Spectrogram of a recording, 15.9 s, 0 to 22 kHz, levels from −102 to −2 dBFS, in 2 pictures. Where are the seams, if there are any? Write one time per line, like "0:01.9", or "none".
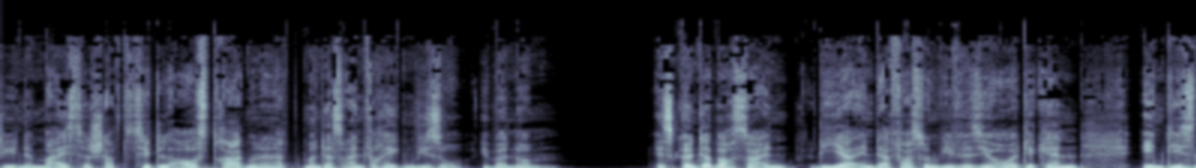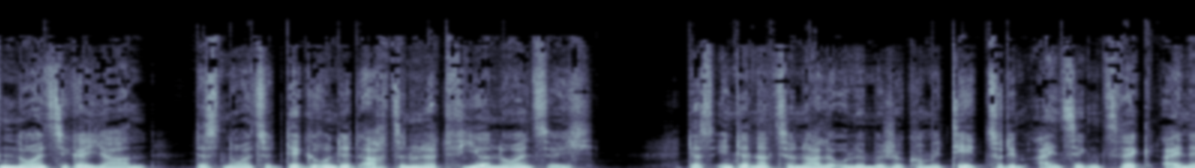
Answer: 0:05.3
0:09.8

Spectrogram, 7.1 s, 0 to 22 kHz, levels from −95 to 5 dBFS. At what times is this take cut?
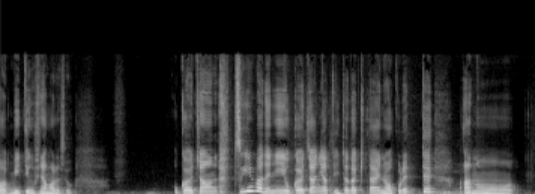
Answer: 0:05.2

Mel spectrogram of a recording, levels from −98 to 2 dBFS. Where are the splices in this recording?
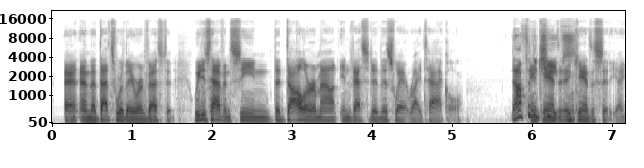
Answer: none

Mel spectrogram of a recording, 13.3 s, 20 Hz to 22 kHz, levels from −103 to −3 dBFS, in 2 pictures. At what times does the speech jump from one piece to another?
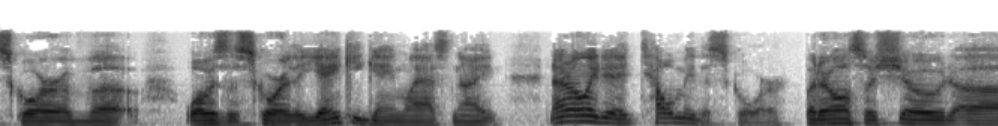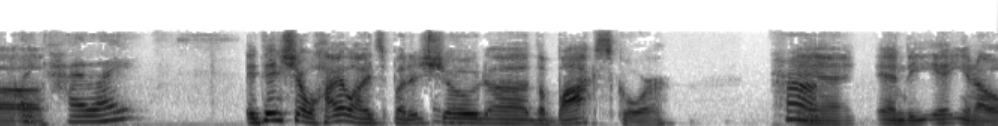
0:05.3

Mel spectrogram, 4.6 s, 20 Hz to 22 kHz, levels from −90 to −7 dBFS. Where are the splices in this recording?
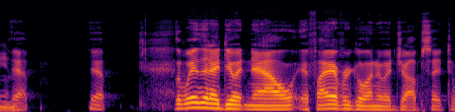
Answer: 0:01.7

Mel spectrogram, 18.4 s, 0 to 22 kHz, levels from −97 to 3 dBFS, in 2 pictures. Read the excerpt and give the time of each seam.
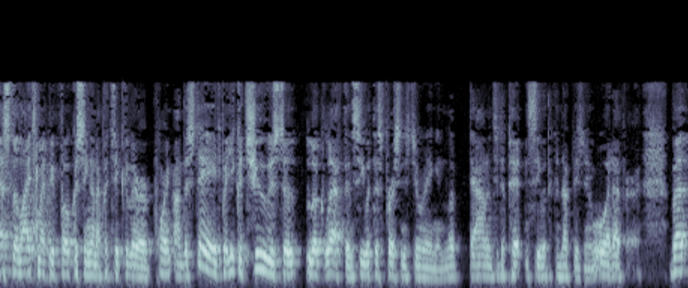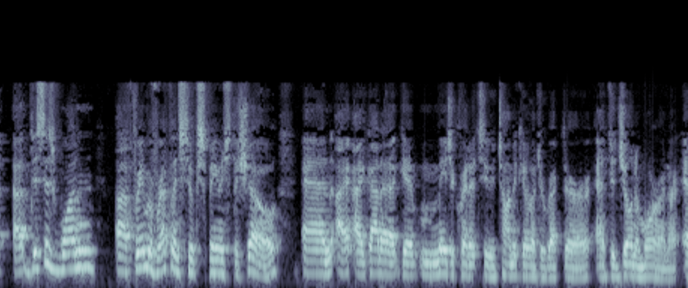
none

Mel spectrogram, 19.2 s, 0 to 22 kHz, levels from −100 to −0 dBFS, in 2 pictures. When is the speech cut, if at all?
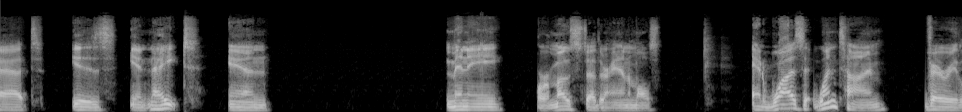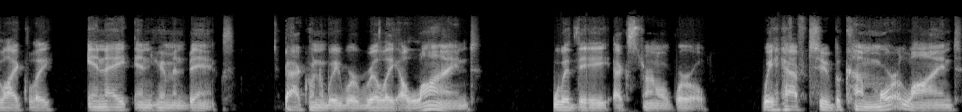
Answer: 0:17.1

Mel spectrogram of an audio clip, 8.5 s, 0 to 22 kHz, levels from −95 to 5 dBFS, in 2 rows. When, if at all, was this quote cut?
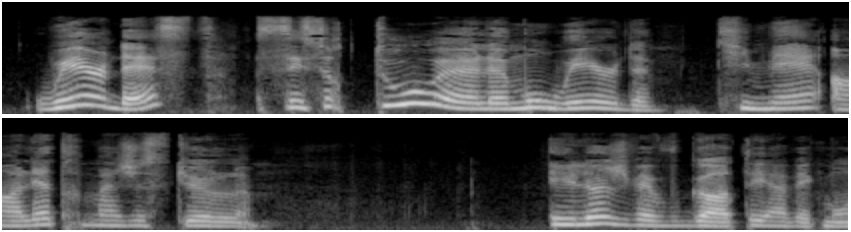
0:01.2

